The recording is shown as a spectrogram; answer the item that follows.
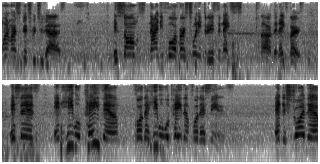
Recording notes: Driving home from work I needed to hop in the mic.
